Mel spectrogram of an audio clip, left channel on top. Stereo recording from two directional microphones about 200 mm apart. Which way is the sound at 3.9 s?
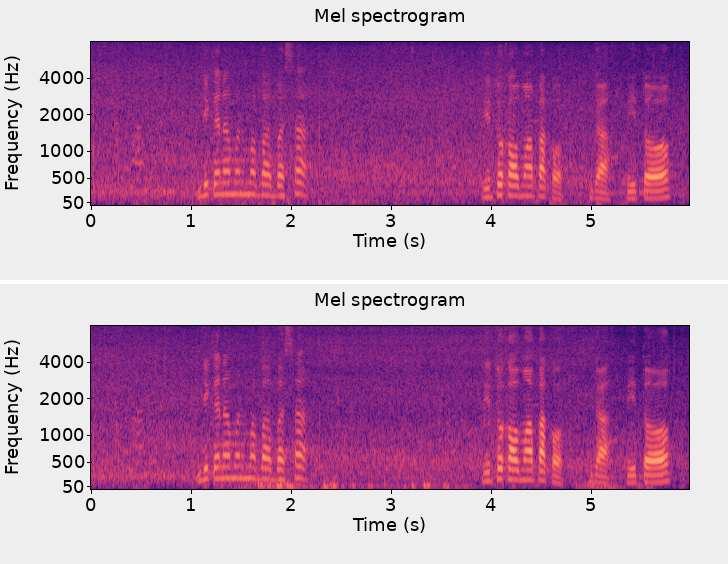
30° right (ahead or behind).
